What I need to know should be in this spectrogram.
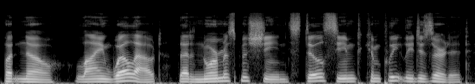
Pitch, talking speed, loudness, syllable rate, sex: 130 Hz, 150 wpm, -18 LUFS, 5.2 syllables/s, male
